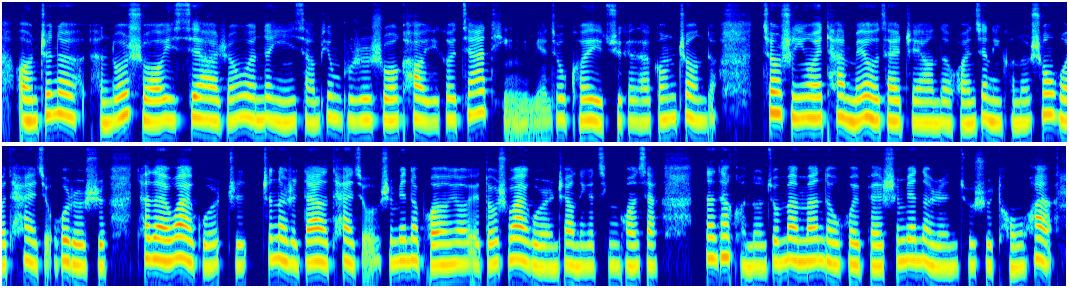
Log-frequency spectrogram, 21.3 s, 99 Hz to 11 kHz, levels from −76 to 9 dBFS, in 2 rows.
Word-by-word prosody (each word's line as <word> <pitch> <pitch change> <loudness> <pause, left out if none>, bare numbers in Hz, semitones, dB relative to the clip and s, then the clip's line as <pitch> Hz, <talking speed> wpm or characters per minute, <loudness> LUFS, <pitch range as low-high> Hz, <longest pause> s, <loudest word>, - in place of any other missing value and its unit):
呃， 215 -1 +4
真 250 +4 0
的 250 -3 +2
很 190 0 -4
多 220 +5 +3
时 260 - -6
候， 200 0 +4
一 215 - 0
些 215 +2 0
啊 215 -2 +3
人 205 +3 -3
文 225 -2 0
的 220 +1 -1
影 200 -1 -2
响 200 -1 -6
并 225 +2 -5
不 210 0 -7
是 210 +1 -1
说 210 -1 0
靠 215 0 +1
一 200 0 -4
个 215 +1 -3
家 250 +6 +1
庭 270 - -11
里 - - -9
面 100 +1 -11
就 215 - -4
可 210 0 -1
以 200 -2 +2
去 200 +1 -7
给 205 0 -7
他 200 0 -4
更 215 +2 -3
正 225 -3 -1
的。 - - -11 0.4
就 270 -1 +5
是 235 -3 -1
因 225 +1 +1
为 225 0 +4
他 235 +1 0
没 205 -1 +1
有 230 -2 +5
在 205 -1 +1
这 200 +1 -5
样 195 -1 -2
的 195 -1 -3
环 190 0 -2
境 220 +2 -2
里 200 -1 -1
可 195 - -16
能 195 +1 -4
生 255 +4 +2
活 210 -3 +2
太 230 +1 -2
久， 205 - -7
或 230 +1 +2
者 205 -2 +2
是 200 +1 -3 0.3
他 255 - +1
在 245 -2 +7
外 255 -1 +7
国 205 -1 -4
直 205 -1 -7
真 245 - -3
的 245 -2 +3
是 215 -2 -2
待 225 +2 +4
了 220 - +3
太 220 +1 0
久， 210 - -8
身 225 -1 -3
边 235 0 +1
的 240 -1 +2
朋 205 -3 +3
友 215 0 0
又 - - -3
也 - - -3
都 205 +1 -1
是 225 - -5
外 245 -2 +7
国 200 -1 0
人 190 0 -4
这 195 - -5
样 205 - +1
的 195 - -3
一 - - -5
个 195 - -4
情 200 +1 -9
况 200 -1 -1
下， 200 0 -3 0.5
那 255 - +3
他 265 +1 +3
可 205 - -10
能 195 0 -4
就 225 +4 -2
慢 240 +1 +3
慢 235 +1 +2
地 220 -2 +1
会 210 0 0
被 195 -1 -1
身 230 +3 -2
边 240 -1 +1
的 230 -3 +1
人 190 0 -3
就 205 - -9
是 205 0 -4
同 190 0 -5
化。 240 0 +3
210 Hz, 305 characters per minute, -21 LUFS, 200-230 Hz, 0.5 s, 在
